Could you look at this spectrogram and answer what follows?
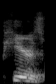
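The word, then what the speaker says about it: piers: I know some people may think PEE, but RS, but it's peers, like the right, the structure out into the bay or the water.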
